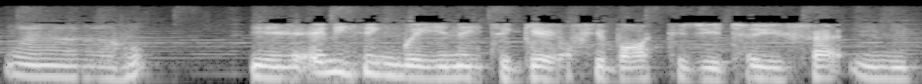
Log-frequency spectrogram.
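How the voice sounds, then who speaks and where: A man calling in to a show over a phone line, asking questions in a halting way with fillers. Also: mid-range voice, faint music behind. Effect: heard over a phone line. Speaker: caller.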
